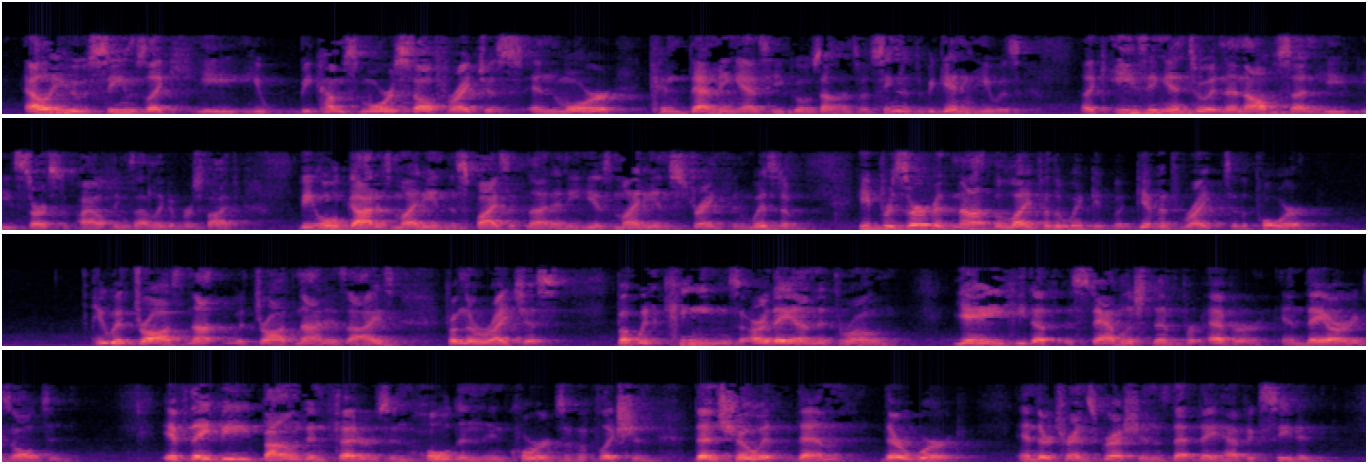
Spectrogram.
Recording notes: Preached at First Baptist Church of Hazel Park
